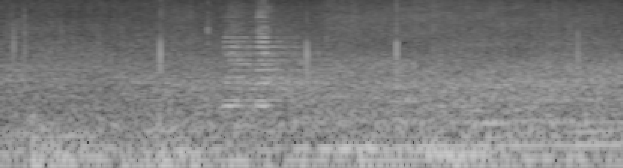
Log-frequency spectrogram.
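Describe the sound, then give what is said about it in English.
Steady road traffic rumbles and hisses as cars pass by, with a short horn toot cutting through near the middle. “traffic checks and they know they could be more aware of traffic.”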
